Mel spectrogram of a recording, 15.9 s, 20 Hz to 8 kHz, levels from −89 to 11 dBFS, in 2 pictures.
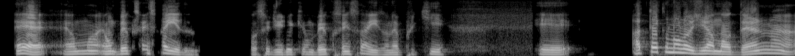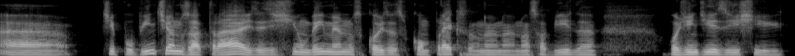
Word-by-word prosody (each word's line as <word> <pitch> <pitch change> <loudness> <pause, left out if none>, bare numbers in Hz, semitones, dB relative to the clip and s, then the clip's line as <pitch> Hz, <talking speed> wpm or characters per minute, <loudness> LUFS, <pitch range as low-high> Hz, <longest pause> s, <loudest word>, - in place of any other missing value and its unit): É, 130 -4 +4
é - - +2
uma 150 +2 +2
é - - -1
um 140 0 +4
beco 150 +3 +1
sem 195 - -3
saída. 145 - +3 0.6
Você - - -6
diria 120 +1 0
que 125 +1 -11
é - - -6
um 120 - -3
beco 125 +1 +1
sem 135 - +1
saída, 115 -8 -2
né, 110 - -1
porque, 120 +3 -6 0.9
eh, 120 -2 0 0.6
a 165 +1 +2
tecnologia 205 -10 +5
moderna, 125 - +1
hã, - - -19 0.3
tipo 130 -3 -4
20 160 +7 -1
anos 140 -5 +2
atrás 115 +1 +3
existiam 115 +3 -4
bem 125 +4 +1
menos 130 -3 -1
coisas 110 -3 -2
complexas 120 0 -4
na 105 0 -5
na 105 -1 -7
nossa 105 +2 -6
vida. 105 0 -5 0.7
Hoje 115 0 0
em 120 - +2
dia 125 +2 0
existe 110 -3 -5
120 Hz, 150 wpm, -22 LUFS, 110-140 Hz, 0.9 s, tecnologia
